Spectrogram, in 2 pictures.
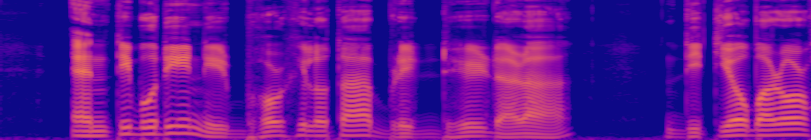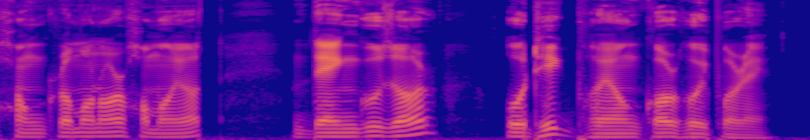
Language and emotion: Assamese, neutral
